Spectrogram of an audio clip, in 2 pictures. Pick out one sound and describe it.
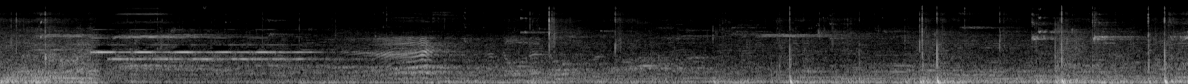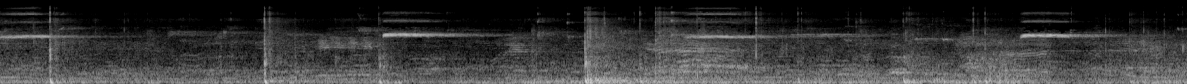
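Shoes squeak sharply on a wooden court.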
